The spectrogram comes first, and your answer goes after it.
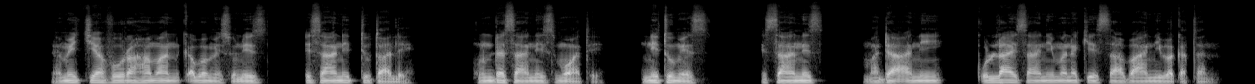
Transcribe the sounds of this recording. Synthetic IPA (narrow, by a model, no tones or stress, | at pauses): nɐmɪt͡ʃːɪɐfuːɾɐɦɐmaːŋkʼɐbɐmɛsʊnɪs | ɪsaːnɪt̪ːɪʊt̪a̰ːlɛ̰ | hʊnd̪ɐɪsaːniːsmɔʔɐt̪ʰɛ̰ | nɪt̪ʊmɛs | ʔɪsaːnɪs | mɐd̪aːʔɐniː | kʼʊlːaːɪsaːniːmɐnɐke̞ːsːaːbɐʔɐniːbɐkʼɐt̪ʰɐn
